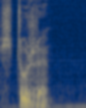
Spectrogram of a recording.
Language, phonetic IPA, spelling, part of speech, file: Polish, [ˈʃt͡ʃuʒɨ], szczurzy, adjective, Pl-szczurzy.ogg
